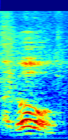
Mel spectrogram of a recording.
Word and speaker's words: ago: Also a go. Second syllable is a strong one. So the first one is weak.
